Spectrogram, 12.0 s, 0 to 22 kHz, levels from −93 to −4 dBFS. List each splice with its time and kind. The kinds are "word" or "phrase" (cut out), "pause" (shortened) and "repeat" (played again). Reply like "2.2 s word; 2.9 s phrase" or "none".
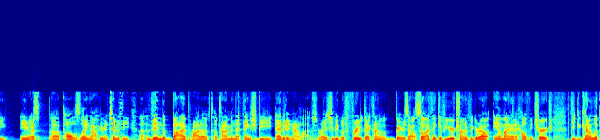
2.7 s pause; 4.4 s word; 6.8 s word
